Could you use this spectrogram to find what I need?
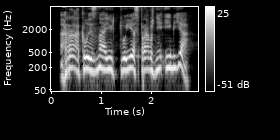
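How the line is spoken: Sudden shout. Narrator (Ukrainian): крикнула зненацька

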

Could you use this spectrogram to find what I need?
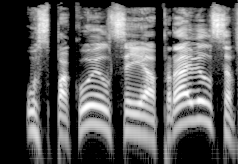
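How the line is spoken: Cried out. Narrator (Russian): вскрикнул

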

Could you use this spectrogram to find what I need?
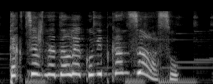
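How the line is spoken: Exclaimed. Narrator (Ukrainian): вигукнула Дороті

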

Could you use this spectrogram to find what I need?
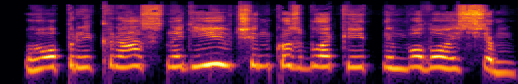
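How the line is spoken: Exclaimed. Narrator (Ukrainian): вигукнув Пінокіо

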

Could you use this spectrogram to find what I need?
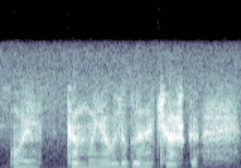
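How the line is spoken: Exclaimed. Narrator (Ukrainian): вигукнула Аліса

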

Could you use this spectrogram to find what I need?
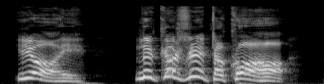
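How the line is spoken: Rough shout. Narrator (Ukrainian): грубо крикнув Гегрід

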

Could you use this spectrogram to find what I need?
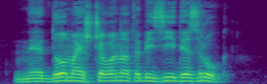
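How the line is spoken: Harsh devilish snarl. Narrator (Ukrainian): гаркнув диявол

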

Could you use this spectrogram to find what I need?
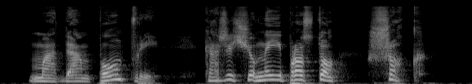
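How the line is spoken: Whispered. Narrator (Ukrainian): прошепотіла Герміона

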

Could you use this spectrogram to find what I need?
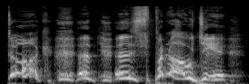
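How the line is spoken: Slurred drunken exclamation. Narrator (Ukrainian): вигукнув Слизоріг, у якого вже заплітався язик

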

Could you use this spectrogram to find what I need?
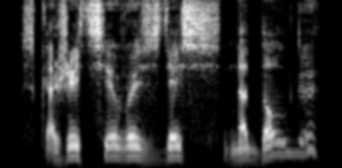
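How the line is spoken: Plain. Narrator (Russian): спросила Николь

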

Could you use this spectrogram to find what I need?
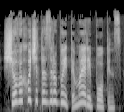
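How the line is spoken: Impatient exclamation. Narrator (Ukrainian): вигукнув Майкл, далі не втерпівши

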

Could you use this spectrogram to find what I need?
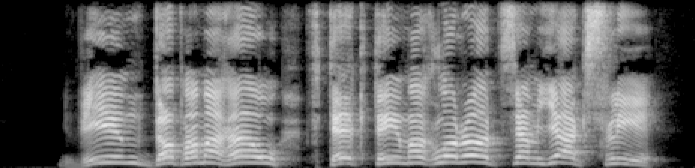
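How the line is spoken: Shouted. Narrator (Ukrainian): закричав Гаррі

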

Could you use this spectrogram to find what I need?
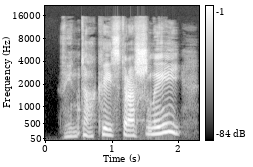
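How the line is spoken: Whisper. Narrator (Ukrainian): зашепотіла Парваті

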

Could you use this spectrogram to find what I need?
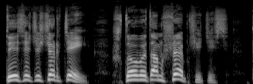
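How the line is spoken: Shout. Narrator (Russian): крикнул Карл

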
